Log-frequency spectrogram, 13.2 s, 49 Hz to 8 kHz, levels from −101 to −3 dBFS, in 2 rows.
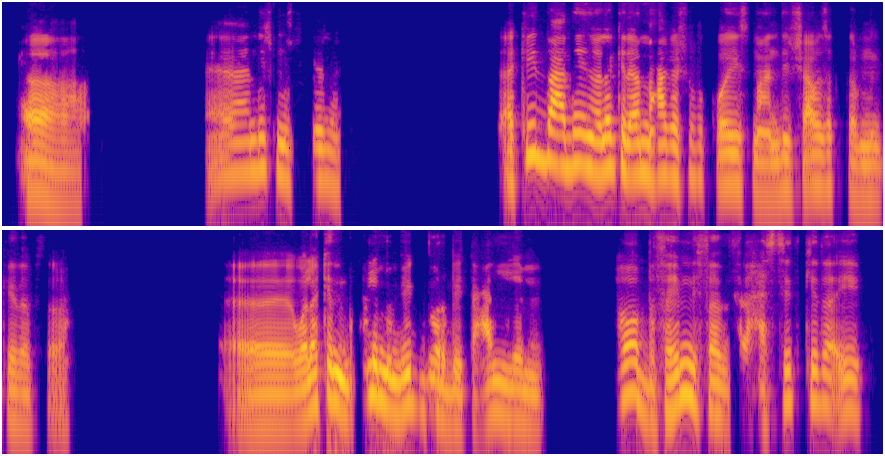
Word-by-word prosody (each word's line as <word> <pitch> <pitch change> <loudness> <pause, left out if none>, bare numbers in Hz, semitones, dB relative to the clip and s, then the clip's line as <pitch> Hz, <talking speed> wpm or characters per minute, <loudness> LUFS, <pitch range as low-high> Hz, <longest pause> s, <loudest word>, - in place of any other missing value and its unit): آه. 85 -5 +1 0.9
آآ - - -12
ما 80 - -5
عنديش 180 +1 -4
مشكلة. 145 -3 -4 1.2
أكيد 245 -1 0
بعدين، 200 -2 +5
ولكن 180 0 +3
أهَم 160 -1 +3
حاجة 155 0 +2
أشوفه 150 +1 -7
كويس 130 -4 -3
ما 105 - -1
عنديش 105 +3 -3
مش - - -14
عاوز 125 -1 0
أكتر 125 -4 -8
من 100 -1 -5
كده 100 -1 -5
بصراحة. 95 - -13 1.1
آآ 95 0 0
ولكن 145 - +5
كل 190 -3 +2
ما 150 - +6
بيكبر 135 -2 +1
بيتعلّم 105 0 -2 0.6
آه. 195 +2 +5
ب - - -4
فاهمني؟ 165 +8 +2
ف 135 - -5
فحسّيت 115 +5 -4
كده 160 -2 -2
إيه، 135 -2 -3
135 Hz, 150 wpm, -23 LUFS, 105-165 Hz, 1.2 s, ما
